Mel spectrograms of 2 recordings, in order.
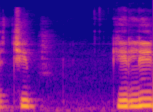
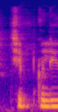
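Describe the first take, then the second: First: छिपकली said chip-killi, i in the middle; wrong pronunciation. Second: Said in the usual way. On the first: Shown as a demonstration. Teacher rejecting a mistake, छिपकली said chip-killi. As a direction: put "ki" inside छिपकली. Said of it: "नहीं होता". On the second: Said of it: "होता है".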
